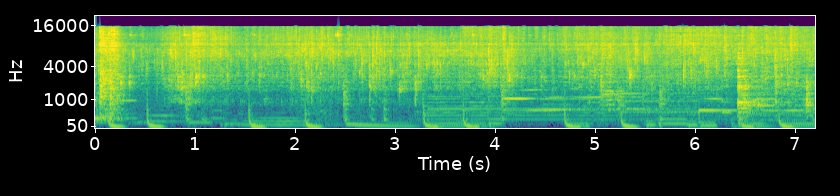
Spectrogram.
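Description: Stuffed green bell peppers frying in hot oil on a flat griddle, a steady sizzle, with background music and a steady beat underneath.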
